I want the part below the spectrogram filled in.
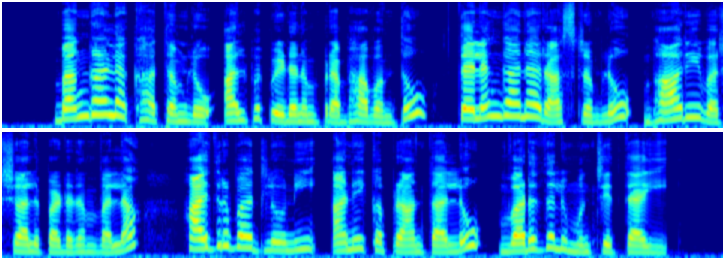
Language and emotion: Telugu, neutral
